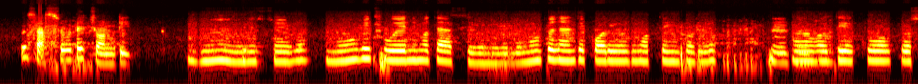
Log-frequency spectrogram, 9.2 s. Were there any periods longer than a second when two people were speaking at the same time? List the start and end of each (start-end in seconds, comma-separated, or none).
none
